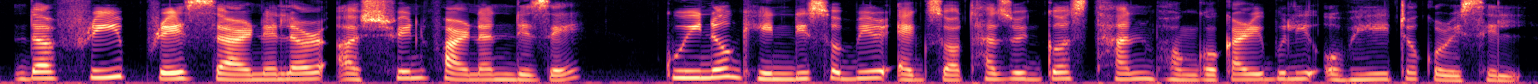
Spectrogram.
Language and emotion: Assamese, neutral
